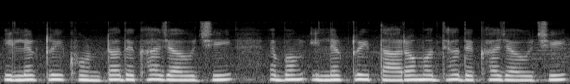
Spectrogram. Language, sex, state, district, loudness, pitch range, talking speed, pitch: Odia, female, Odisha, Nuapada, -12 LUFS, 205-220 Hz, 85 wpm, 215 Hz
